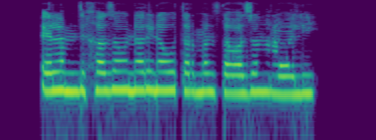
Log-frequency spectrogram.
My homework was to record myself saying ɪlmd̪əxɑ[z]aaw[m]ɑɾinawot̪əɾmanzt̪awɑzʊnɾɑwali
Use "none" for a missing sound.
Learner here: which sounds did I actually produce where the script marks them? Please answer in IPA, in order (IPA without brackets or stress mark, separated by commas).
z, n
